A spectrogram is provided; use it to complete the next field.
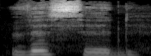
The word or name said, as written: viscid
